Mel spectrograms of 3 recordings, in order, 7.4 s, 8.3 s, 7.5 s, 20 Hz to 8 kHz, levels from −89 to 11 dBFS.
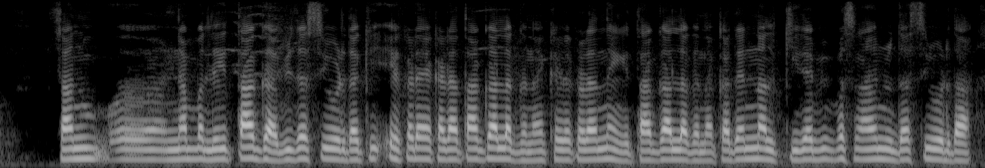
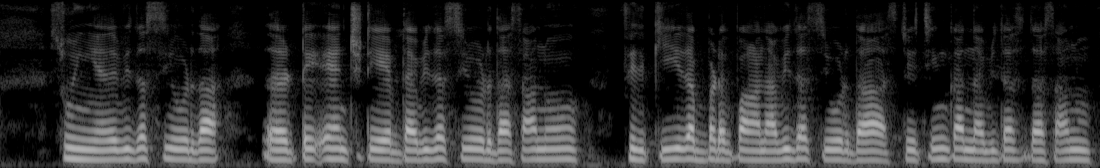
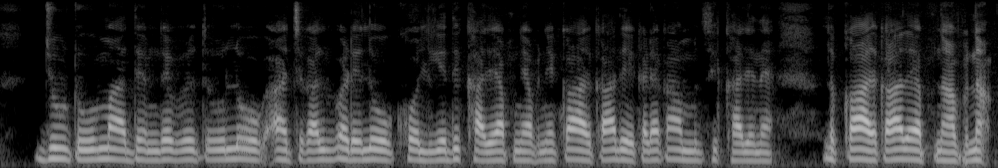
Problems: none marked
